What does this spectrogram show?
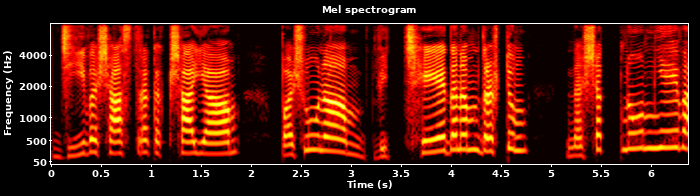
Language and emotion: Sanskrit, disgusted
